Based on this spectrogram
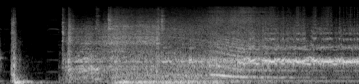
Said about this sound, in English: Oops, I started the car early.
